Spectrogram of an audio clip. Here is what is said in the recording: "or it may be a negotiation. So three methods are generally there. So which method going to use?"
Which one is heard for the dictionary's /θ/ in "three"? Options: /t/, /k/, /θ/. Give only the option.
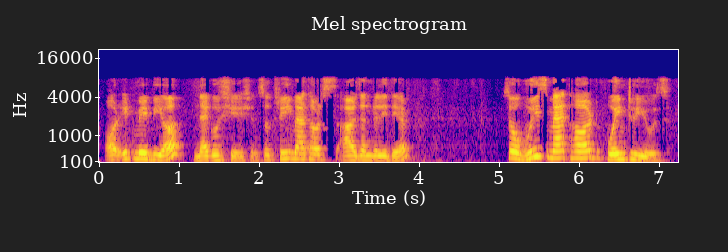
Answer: /t/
